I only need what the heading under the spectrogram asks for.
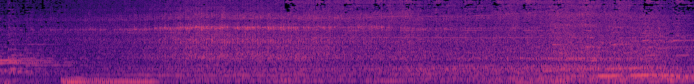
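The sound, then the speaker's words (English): A heavy Salvation Army truck rumbles by, its steady engine drone and road noise filling the scene and swelling slightly louder toward the end, with no voices. “Is that your Auntie Carol driving a Salvation Army truck?”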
